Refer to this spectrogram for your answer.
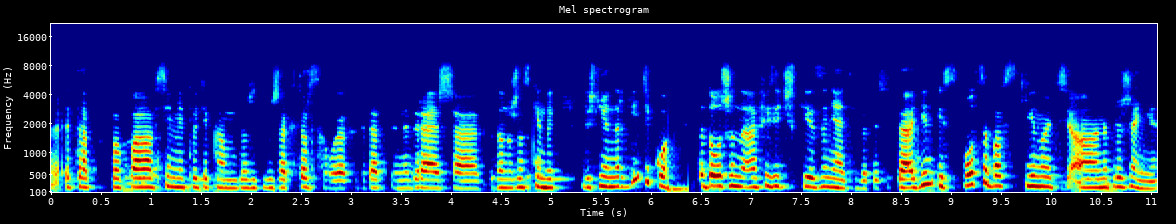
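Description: Moderately paced woman's voice at a medium pitch. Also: ordinary pitch variation. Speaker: workshop participant, actress and puppeteer. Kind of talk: casual group chat.

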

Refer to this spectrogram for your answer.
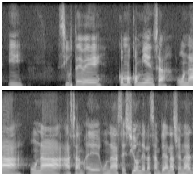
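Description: The pace is very slow, with fairly even intonation. The background is quiet. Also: man. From Venezuela. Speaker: diplomat. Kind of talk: formal statement at hearing. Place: hall. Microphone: podium.

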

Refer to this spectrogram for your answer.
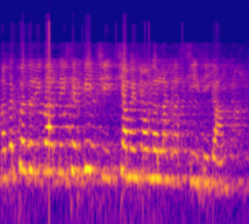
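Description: Over noticeable background noise, a woman speaks at a high pitch with fairly even intonation. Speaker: election candidate. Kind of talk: political rally speech. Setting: outdoor stage with audience. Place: stage.

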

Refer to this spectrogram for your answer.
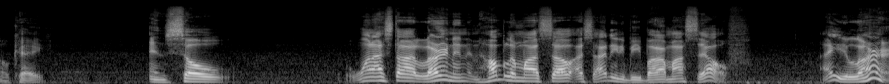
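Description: A man talks in an animated tone at a fairly high pitch with very wide pitch swings. His pace is fairly slow, with long, frequent pauses. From New York City. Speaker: bible teacher. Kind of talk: sermon.

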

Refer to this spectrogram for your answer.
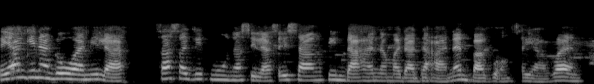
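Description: A woman with a medium-pitched voice talks at a moderate pace, her pitch swinging very widely. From Bicol, Philippines (Daet, Camarines Norte); Bicol, Philippines. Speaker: Filipino literature teacher. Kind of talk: online lesson. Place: home room. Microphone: webcam.

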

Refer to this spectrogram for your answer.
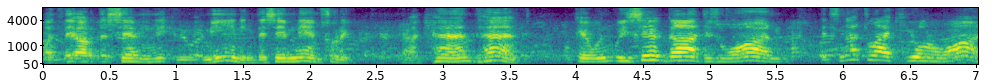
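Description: With crowd noise in the background, a man talks at a moderate pace with lively intonation. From Jordan. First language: Arabic. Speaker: member of the public debating a street preacher. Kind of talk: heated debate. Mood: earnest, argumentative. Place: street.

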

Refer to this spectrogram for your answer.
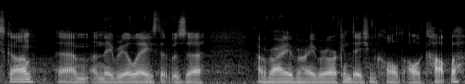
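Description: Speaking fairly quickly in a Belfast accent, a man with a very deep, low voice keeps his intonation fairly even. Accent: Belfast Northern Irish. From Northern Ireland, Belfast. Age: 30s. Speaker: cardiac arrest survivor, amateur footballer. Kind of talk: personal testimony. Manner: halting, many fillers and repetitions. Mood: calm, grateful.

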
